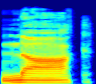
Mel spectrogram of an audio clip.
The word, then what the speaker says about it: knock: Another tricky one is the silent K in words like knock, know, and knife. You can't hear the K, but it's still there in the spelling.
